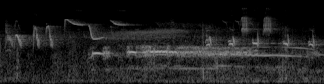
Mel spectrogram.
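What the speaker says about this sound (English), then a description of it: "You can hear all the chickens in the background." Chickens on a farm in Peralta, New Mexico cluck and crow close by, with several overlapping calls and chirps in an uneven, busy pattern and no talking.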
